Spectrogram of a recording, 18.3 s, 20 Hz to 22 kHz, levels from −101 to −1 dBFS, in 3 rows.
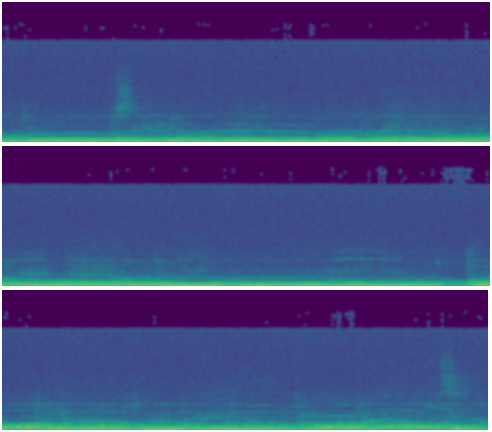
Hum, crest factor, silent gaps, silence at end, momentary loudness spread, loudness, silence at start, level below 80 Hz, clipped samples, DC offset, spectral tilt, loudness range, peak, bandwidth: none; 14 dB; none; 0 s; 3 LU; -28 LUFS; 0 s; -66 dBFS; under 0.1%; under 0.1%; -8.5 dB/octave; 1 LU; -14 dBFS; 16.5 kHz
